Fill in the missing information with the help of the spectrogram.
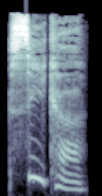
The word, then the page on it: caecum: British English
